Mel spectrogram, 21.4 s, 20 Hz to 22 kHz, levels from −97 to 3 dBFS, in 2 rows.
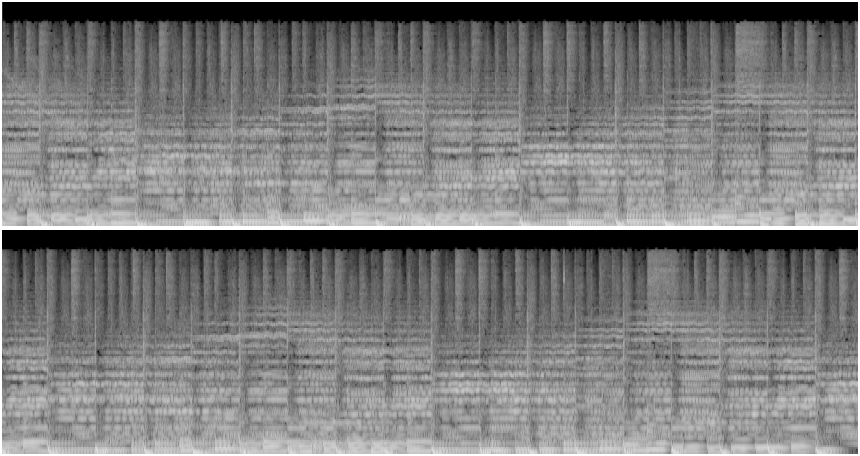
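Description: At 17.72 s there's a sharp snap, an electrical switching spike lasting only a couple of milliseconds and peaking around -5 dBFS. It sits on top of the sound rather than replacing it. The cause is likely a nearby switch, motor or static discharge throwing off a brief arc that the audio line picked up as interference. That's why it comes through as a sudden, very short click with nothing leading into or trailing after it.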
